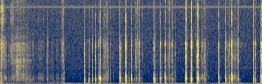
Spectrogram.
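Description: Fingernails tap the top and sides of a small, dark, printed cardboard candle box standing on a cloth. After a soft, scratchy rustle, a run of quick, irregular, dry clicks follows, each with a hollow papery tone that stops almost instantly, over a low background hum.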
